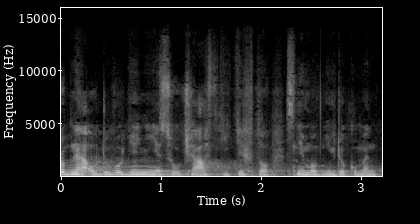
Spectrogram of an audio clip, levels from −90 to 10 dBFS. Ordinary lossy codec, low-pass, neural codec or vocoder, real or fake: AAC, 48 kbps; 14.4 kHz; autoencoder, 48 kHz, 128 numbers a frame, DAC-VAE, trained on Japanese speech; fake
